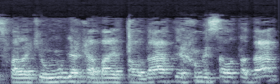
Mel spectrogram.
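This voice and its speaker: A man's fairly high pitch at a very fast pace. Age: 50s. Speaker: podcast host, musician. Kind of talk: casual interview. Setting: online live stream.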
